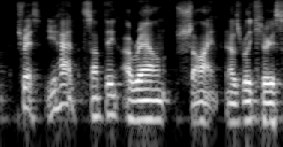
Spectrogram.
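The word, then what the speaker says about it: Shein: Tris, you had something around Shine, and I was really curious to learn more about what you found here, or Sheen, Around however you pronounce it. Sheen, yeah. So I was reading the other day.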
